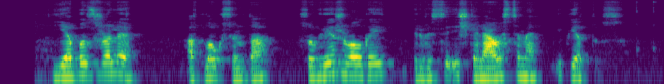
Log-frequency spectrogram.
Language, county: Lithuanian, Vilnius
